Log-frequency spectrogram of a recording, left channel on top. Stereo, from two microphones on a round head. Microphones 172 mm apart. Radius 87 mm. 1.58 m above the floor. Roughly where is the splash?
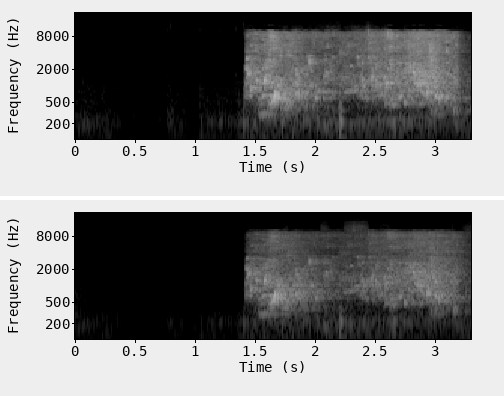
Left.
